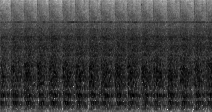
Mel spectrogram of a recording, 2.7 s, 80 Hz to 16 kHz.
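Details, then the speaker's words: Subaru with a freshly rebuilt STI EJ20 short block, first cranking with ignition disabled to prime oil: steady starter cranking at about six or seven pulses a second, no firing. Oil pressure not yet enough to put out the light. "We don't have oil pressure yet. Or not enough to satisfy the light."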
